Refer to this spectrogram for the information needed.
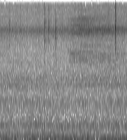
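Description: A steady, low car-interior rumble fills the space, a constant engine and road drone with a faint high hiss on top and no voices.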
